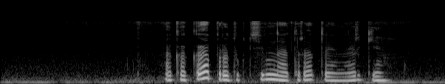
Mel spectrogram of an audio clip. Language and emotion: Russian, neutral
